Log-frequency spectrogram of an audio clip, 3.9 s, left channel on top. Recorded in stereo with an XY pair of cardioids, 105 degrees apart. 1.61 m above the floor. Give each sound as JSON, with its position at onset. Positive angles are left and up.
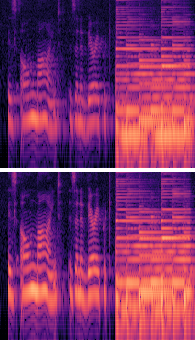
{"t": 0.2, "sound": "a woman speaking", "azimuth_deg": -60, "distance_m": 0.5}
{"t": 2.3, "sound": "a guitar", "azimuth_deg": -30, "distance_m": 2.5}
